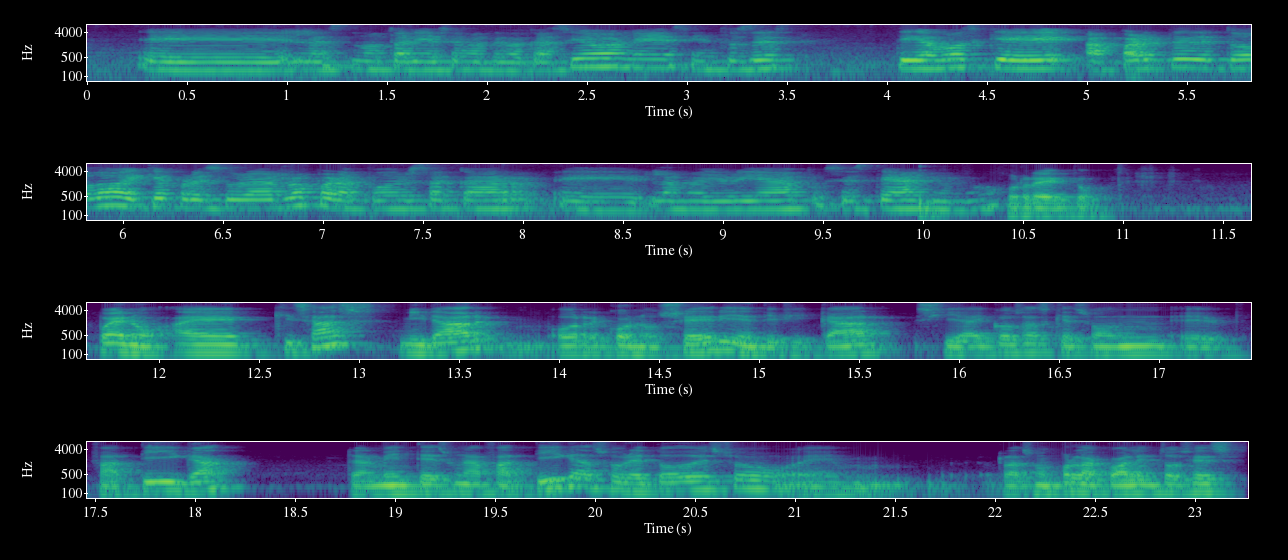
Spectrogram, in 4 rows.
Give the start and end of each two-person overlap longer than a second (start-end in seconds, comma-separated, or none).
none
